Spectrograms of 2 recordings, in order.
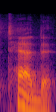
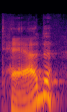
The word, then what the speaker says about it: Ted: an unusual name you felt the pain of mispronunciation boy have we ever my name is Ted te D you'd be surprised at how many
